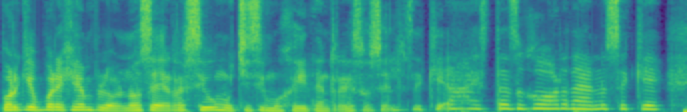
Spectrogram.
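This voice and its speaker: A woman talks at a fairly quick pace, her pitch swinging very widely. The recording is very clean, with a silent background. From Mexico, Los Cabos. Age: 20s. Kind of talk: casual chat.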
